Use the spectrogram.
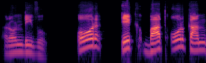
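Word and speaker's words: rendezvous: इसको बोलते हैं रोंडीवू। रेंडेज नहीं है रोंडीवू और एक बात और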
